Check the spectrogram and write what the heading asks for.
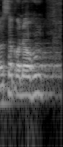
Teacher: قاف حروف قلقلہ میں سے بھی ہے تو قاف میں قلقلہ بھی ہوگا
